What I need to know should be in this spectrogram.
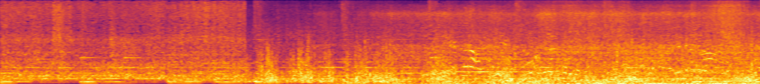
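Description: Strong wind roars and gusts.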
